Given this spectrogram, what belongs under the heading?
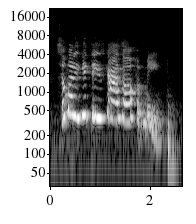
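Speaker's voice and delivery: whiny, very high-pitched crying voice. Retelling a story, mimicking a first lieutenant in a whiny high-pitched voice. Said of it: "he had a very distinct, whiny, high pitched voice".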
